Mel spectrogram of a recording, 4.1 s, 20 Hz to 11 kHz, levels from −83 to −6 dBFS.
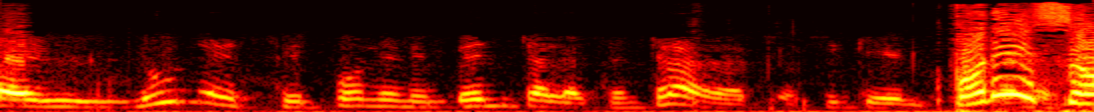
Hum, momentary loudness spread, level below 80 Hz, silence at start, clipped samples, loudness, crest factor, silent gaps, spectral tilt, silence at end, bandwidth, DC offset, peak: none; 18 LU; -48 dBFS; 0 s; under 0.1%; -26 LUFS; 14 dB; none; -3 dB/octave; 0 s; 11 kHz; under 0.1%; -10 dBFS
